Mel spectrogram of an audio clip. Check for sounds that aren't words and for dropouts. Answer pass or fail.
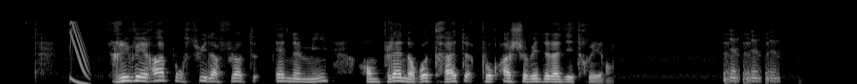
fail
